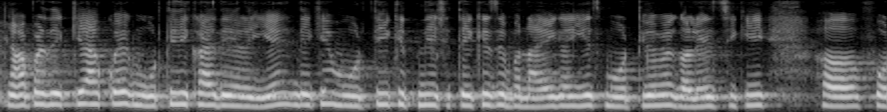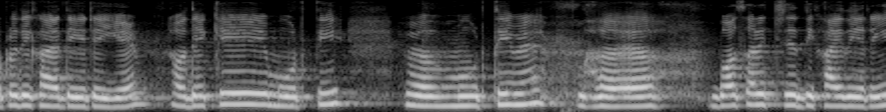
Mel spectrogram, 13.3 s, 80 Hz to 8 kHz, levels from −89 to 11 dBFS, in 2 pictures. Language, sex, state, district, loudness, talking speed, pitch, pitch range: Hindi, female, Bihar, Bhagalpur, -14 LUFS, 190 wpm, 260 Hz, 245-280 Hz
